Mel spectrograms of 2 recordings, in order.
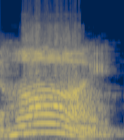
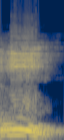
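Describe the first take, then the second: First: The vowel sounds like 'eye'. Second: The vowel sounds like 'ee'. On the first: The speaker calls it right. "We say hi" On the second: The speaker calls it wrong. "We don't say he, no"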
